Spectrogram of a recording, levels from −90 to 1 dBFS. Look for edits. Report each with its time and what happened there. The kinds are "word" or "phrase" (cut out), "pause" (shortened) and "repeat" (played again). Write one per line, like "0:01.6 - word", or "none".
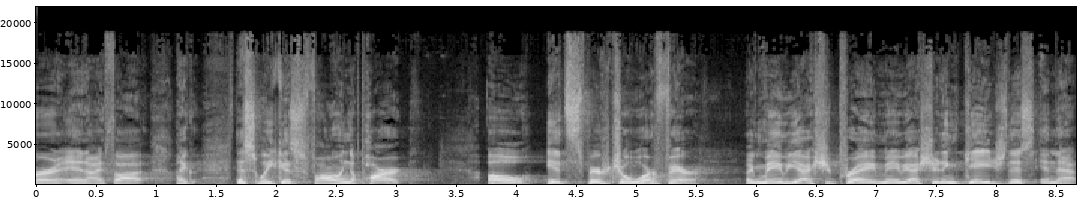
0:04.3 - word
